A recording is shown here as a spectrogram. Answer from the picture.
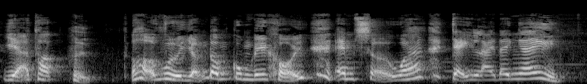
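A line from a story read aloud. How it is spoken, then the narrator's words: Trembling. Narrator (Vietnamese): Thọ Hương run run nói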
